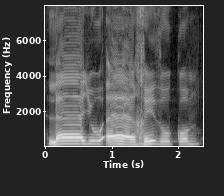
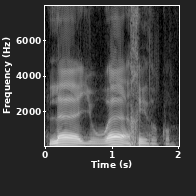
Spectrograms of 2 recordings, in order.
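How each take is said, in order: First: The middle consonant is a glottal stop. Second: The middle consonant is a w sound. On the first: This is the reading of one's own tradition. "riwayat kita baca dengan hamzah" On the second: This is the reading of another tradition. "ada riwayat lain yang baca dengan waw"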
